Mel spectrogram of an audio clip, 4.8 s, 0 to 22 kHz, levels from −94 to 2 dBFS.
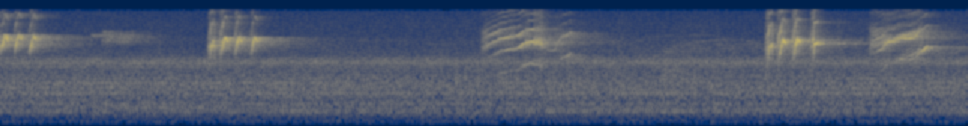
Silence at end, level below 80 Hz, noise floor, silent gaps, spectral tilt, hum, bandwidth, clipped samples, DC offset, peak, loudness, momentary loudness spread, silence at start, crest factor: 0 s; under -90 dBFS; -45 dBFS; none; 6 dB/octave; none; 16 kHz; under 0.1%; under 0.1%; -6 dBFS; -22 LUFS; 24 LU; 0 s; 22 dB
